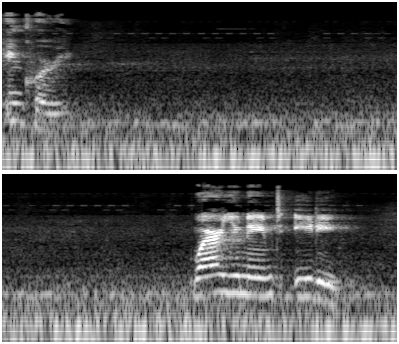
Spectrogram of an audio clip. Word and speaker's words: EDI: why are you named ed ed is the phonetic pronunciation of EDI that is an acronym for enhanced defense intelligence how are you getting along with Joker mr.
